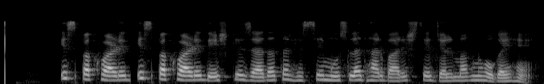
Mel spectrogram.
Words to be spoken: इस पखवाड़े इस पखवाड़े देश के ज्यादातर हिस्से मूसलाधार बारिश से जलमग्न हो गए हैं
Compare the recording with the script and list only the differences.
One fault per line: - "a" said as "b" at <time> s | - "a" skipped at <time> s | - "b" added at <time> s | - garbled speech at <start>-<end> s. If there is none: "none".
none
